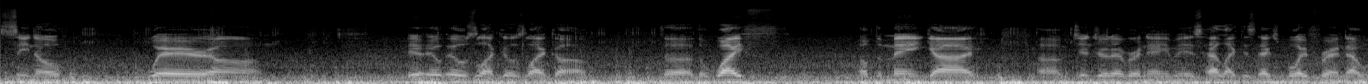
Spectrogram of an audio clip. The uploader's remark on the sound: I am in the car on my way to a friend's house.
